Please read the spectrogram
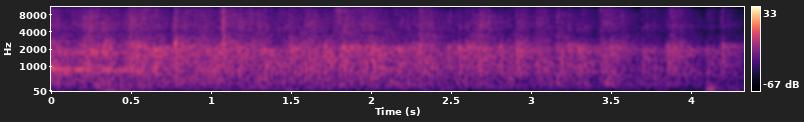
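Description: Steady audience applause from many hands, a dense crackling patter that holds fairly loud for the whole stretch with no talking over it.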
